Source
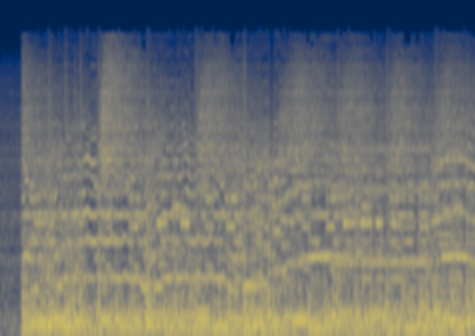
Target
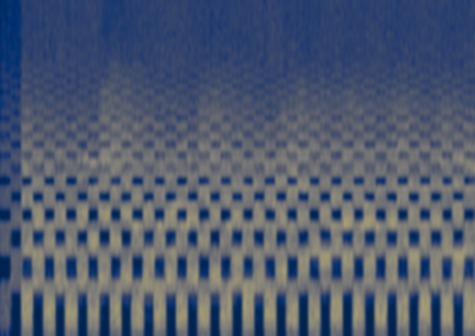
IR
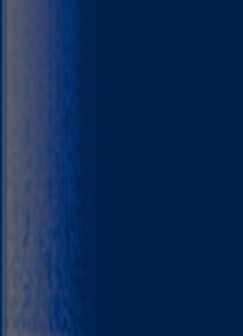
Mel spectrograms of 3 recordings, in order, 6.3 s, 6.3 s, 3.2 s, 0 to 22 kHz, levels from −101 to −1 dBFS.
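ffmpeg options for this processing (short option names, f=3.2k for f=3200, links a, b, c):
-filter_complex "[0:a]tremolo=f=110:d=0.974,equalizer=f=450:t=o:w=0.39:g=-4,acrusher=bits=8:dc=4:mix=0:aa=0.000001,acompressor=threshold=-30dB:ratio=6,highpass=270,acrossover=split=5200[a][b];[b]acompressor=threshold=-60dB:ratio=4:attack=1:release=60[c];[a][c]amix=inputs=2:normalize=0[d];[1:a]atrim=start_sample=2205[e];[d][e]afir=irnorm=-1:irlink=0,afftfilt=real='re*gt(sin(2*PI*3.4*pts/sr)*(1-2*mod(floor(b*sr/1024/510),2)),0)':imag='im*gt(sin(2*PI*3.4*pts/sr)*(1-2*mod(floor(b*sr/1024/510),2)),0)':win_size=1024:overlap=0.75,volume=8.5dB"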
